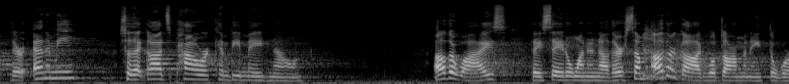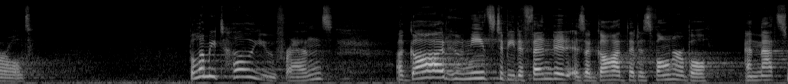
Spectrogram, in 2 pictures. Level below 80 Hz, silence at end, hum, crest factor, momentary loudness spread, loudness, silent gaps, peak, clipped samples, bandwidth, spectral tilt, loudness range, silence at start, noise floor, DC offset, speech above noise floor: -54 dBFS; 0 s; none; 20 dB; 13 LU; -27 LUFS; none; -8 dBFS; under 0.1%; 17.5 kHz; -2.5 dB/octave; 8 LU; 0 s; -53 dBFS; under 0.1%; 26 dB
